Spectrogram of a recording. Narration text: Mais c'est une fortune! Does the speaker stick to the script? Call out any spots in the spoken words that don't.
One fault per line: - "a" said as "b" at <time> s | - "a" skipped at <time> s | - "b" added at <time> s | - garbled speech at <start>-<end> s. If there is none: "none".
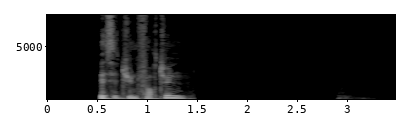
none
